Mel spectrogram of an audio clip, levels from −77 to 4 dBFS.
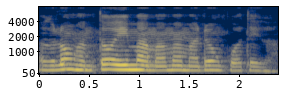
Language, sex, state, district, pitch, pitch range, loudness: Wancho, female, Arunachal Pradesh, Longding, 195 Hz, 185-210 Hz, -14 LUFS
